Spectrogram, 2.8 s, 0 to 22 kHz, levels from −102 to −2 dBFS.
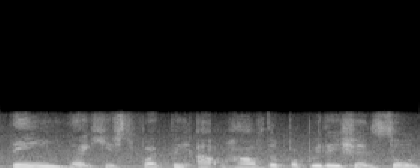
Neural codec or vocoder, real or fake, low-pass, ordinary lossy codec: none; real; 7.2 kHz; none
